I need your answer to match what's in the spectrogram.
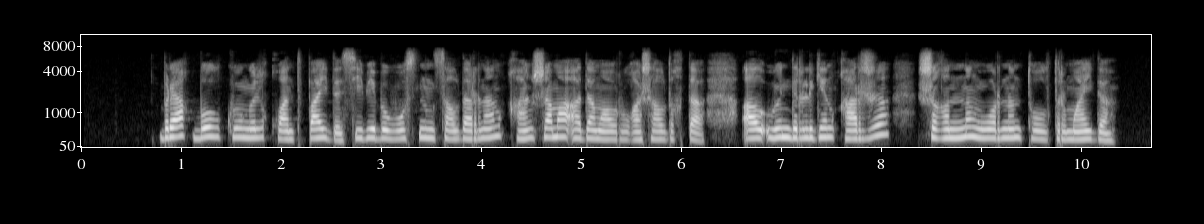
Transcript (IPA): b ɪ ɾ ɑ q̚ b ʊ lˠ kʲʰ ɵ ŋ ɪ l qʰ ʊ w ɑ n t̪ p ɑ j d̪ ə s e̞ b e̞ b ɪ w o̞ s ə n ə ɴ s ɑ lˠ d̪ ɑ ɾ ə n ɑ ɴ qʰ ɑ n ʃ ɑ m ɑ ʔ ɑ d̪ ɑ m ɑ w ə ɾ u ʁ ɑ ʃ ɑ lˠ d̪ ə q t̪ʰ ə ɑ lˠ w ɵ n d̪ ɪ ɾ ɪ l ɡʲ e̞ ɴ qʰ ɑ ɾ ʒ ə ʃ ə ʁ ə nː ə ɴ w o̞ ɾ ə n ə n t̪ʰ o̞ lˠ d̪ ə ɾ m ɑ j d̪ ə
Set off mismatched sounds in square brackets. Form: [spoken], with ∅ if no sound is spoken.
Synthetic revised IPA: b ɪ ɾ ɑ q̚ b ʊ lˠ kʲʰ ɵ ŋ ɪ l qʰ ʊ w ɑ n t̪ p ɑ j d̪ ə s e̞ b e̞ b ɪ w o̞ s ə n ə ɴ s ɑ lˠ d̪ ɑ ɾ ə n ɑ ɴ qʰ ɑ n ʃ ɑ m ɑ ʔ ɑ d̪ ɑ m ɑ w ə ɾ u ʁ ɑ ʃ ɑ lˠ d̪ ə q [t̪] ə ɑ lˠ w ɵ n d̪ ɪ ɾ ɪ l ɡʲ e̞ ɴ qʰ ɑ ɾ ʒ ə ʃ ə ʁ ə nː ə ɴ w o̞ ɾ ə n ə n t̪ʰ o̞ lˠ [t̪] ə ɾ m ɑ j d̪ ə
